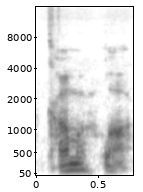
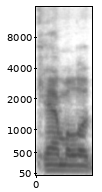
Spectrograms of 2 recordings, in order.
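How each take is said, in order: First: It begins like the word comma. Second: It does not begin like the word comma. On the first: The speaker calls it right. "It's comma, like the comma mark, and law" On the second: The speaker calls it wrong. "I was saying Kamala too"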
